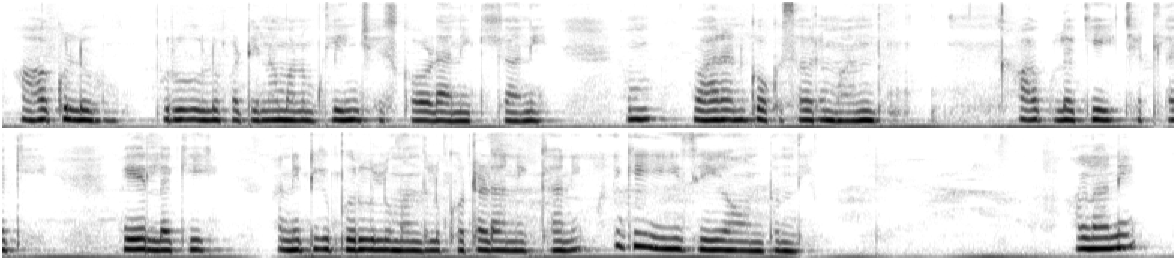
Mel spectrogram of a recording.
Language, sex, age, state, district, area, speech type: Telugu, female, 18-30, Andhra Pradesh, Sri Balaji, urban, spontaneous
